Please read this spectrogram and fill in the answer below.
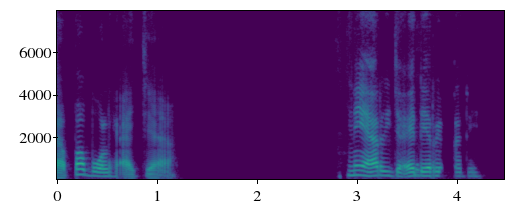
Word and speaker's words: Rica ederim: Ini ya Rija Ederim tadi. Kayak ini kan C tapi nggak ada ekor jadi bacanya jadi apa? Rica ederim. C. Rija. Ya. Jadi J. Rija Ederim gitu.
